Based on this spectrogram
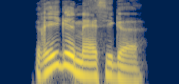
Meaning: inflection of regelmäßig: 1. strong/mixed nominative/accusative feminine singular 2. strong nominative/accusative plural 3. weak nominative all-gender singular
- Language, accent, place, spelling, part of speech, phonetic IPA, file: German, Germany, Berlin, regelmäßige, adjective, [ˈʁeːɡl̩ˌmɛːsɪɡə], De-regelmäßige.ogg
